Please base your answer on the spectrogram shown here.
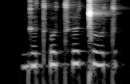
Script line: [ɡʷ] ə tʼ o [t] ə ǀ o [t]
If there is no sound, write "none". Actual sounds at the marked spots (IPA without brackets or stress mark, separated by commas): ɡ, tʰ, t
